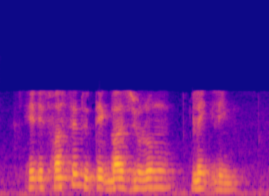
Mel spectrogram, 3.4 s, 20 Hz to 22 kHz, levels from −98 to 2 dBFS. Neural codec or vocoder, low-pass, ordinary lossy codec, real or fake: vocoder, 22.05 kHz, 80 mel bands, WaveNeXt; 7.2 kHz; AAC, 16 kbps; fake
